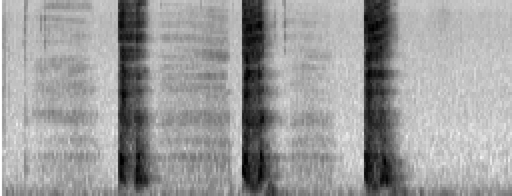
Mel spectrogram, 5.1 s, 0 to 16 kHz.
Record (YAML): three_cough_length: 5.1 s
three_cough_amplitude: 7012
three_cough_signal_mean_std_ratio: 0.3
survey_phase: beta (2021-08-13 to 2022-03-07)
age: 18-44
gender: Female
wearing_mask: 'No'
symptom_none: true
smoker_status: Never smoked
respiratory_condition_asthma: false
respiratory_condition_other: false
recruitment_source: REACT
submission_delay: 2 days
covid_test_result: Negative
covid_test_method: RT-qPCR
